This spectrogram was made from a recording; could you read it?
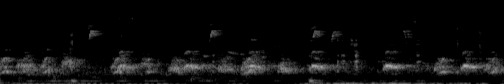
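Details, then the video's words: A family group of green woodhoopoes (Phoeniculus purpureus) keeps up continuous harsh, cackling chatter in rapid bursts on a noisy spring Sunday morning in a suburban garden with a bird feeder in Pretoria, South Africa. Other birds give thin higher chirps over a faint low hum. "Green woodhoopoe (Phoeniculus purpureus) out on a noisy spring Sunday morning family breakfast"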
